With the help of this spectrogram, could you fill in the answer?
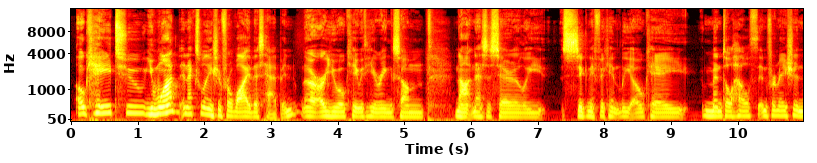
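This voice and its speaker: A man playing a sheepish, protective best friend in an improvised audio roleplay, talking in a halting, rambling, awkwardly candid way. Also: mid-range voice, steady tone, fairly bright tone, close to an everyday voice. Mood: nervous, wry. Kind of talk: improvised audio roleplay, intimate conversational monologue.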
